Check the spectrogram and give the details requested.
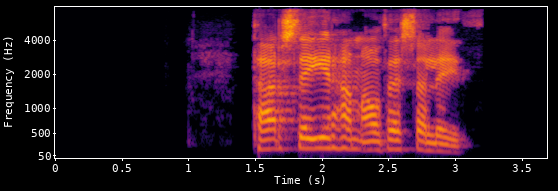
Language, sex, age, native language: Icelandic, female, 60-69, Icelandic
